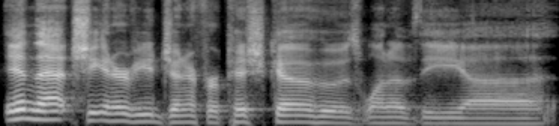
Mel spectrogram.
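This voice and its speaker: A man's voice: mid-range voice, steady tone, normal speed, clean tone. A man co-hosting a podcast, plainly recounting articles and reading out comments, with many ums. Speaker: podcast co-host. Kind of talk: casual chat.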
